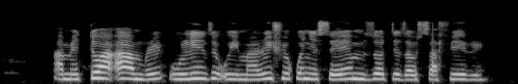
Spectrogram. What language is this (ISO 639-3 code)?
swa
